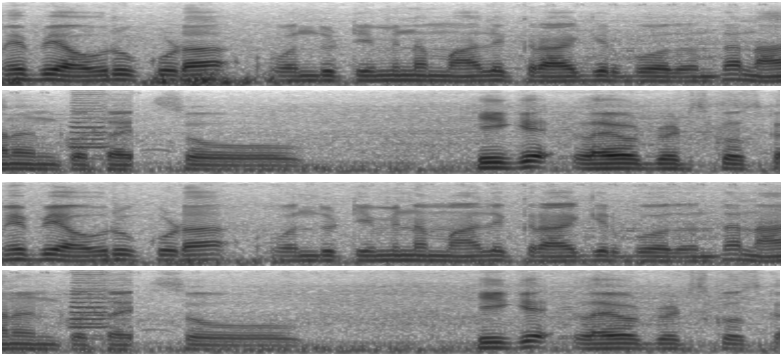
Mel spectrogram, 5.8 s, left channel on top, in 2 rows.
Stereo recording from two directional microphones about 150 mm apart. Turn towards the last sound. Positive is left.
turn(degrees=25)  # may be behind; listen again after turning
